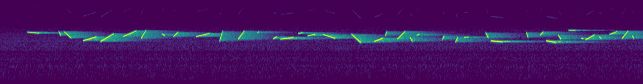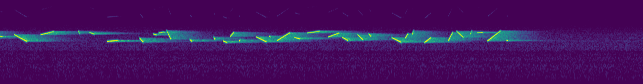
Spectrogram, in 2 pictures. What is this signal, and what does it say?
Bird-like chirps, with room echo. There is no code.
